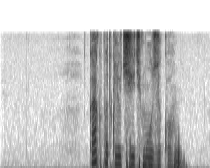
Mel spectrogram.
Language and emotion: Russian, neutral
